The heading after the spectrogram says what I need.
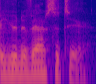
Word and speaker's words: university: consonant for example a university a useful device a unicorn the pronunciation of the letter U in these terms is like the consonant Y so we don't use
